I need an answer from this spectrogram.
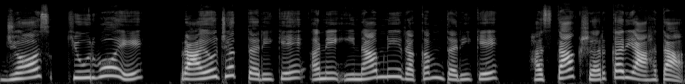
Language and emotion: Gujarati, neutral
